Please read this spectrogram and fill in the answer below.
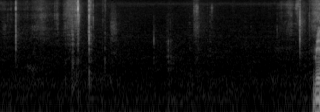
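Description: Faint rustling and a few light clicks of a trading card being slid into a clear plastic sleeve and rigid plastic holder, with a cluster of sharp ticks about a second in.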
